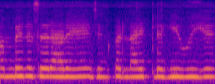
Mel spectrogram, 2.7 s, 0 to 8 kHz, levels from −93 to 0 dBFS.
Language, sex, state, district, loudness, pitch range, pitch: Hindi, female, Bihar, Kishanganj, -33 LUFS, 275-285 Hz, 275 Hz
